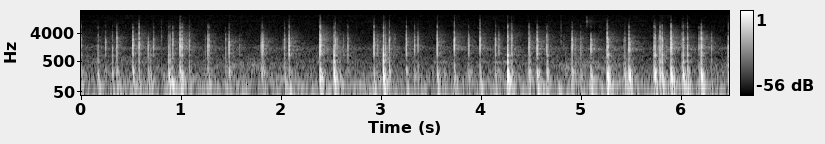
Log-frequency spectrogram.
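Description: Long nails tap rapidly and scratch across the mirror and lid of an open, flat cream cardboard eyeshadow palette. The result is a quick string of short, dry clicks with bright, crisp tips and a soft, hollow low thump beneath, over a faint scratchy hiss. Each tap dies away almost instantly.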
